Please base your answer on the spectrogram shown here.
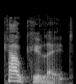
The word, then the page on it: calculate: anglais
